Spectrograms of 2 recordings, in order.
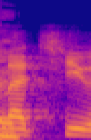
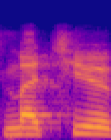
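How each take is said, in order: First: The name is said like English Matthew. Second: The name is said with a French pronunciation. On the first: The speaker calls it wrong. "so it's not Mathieu as like M A T T H E U" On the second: The speaker calls it right. "it's Mathieu because it's French"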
